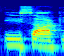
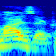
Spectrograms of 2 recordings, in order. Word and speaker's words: Isak: I mean, dude, for what it's worth, Chaz, I didn't know it was Isak either. You know, a guy's name is spelt like Isaac. You're going to call him Isaac, right? I mean, that's just what it is.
